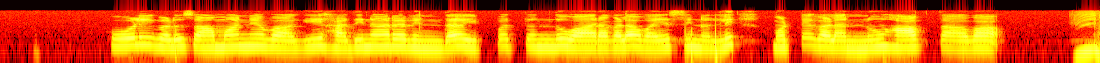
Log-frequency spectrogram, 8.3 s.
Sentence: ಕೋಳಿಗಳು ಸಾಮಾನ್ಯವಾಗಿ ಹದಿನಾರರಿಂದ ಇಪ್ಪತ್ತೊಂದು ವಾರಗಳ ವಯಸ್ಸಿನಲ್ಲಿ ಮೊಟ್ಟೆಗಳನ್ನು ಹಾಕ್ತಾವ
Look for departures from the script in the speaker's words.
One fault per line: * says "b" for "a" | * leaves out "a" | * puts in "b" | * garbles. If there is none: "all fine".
all fine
